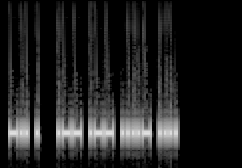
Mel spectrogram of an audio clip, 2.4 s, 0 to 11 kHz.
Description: Morse code, heard as a keyed tone, about 42 wpm, 700 Hz. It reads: DE WW4H
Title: USA Callsign DE Callsign - 4 Characters - 45wpm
